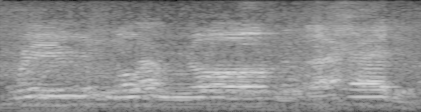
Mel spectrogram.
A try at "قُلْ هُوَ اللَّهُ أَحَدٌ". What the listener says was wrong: Qul huruf lam kita berikan juga waktu ketika kita sebutkan. Kita bilang Qul huwallahu ahad. Bukan Qul hu. Karena kalau kita nggak kasih waktu bisa jadi ada kol-kolah di situ. Sedangkan lam nggak punya sifat kol-kolah.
